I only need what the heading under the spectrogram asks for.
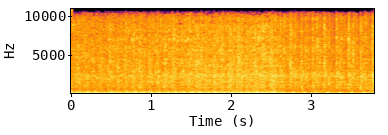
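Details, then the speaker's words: Kawasaki KFX700 V-twin ATV at idle: lumpy, limping low thump, not running on the front cylinder. Electrical short found with the fuse shimmed by a wire and a dead battery. Engine running on one cylinder. "it's like it's not running on the front cylinder right now"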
